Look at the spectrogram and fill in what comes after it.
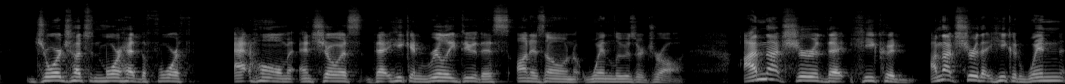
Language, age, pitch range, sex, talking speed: English, 30-49, 130-170 Hz, male, 205 wpm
